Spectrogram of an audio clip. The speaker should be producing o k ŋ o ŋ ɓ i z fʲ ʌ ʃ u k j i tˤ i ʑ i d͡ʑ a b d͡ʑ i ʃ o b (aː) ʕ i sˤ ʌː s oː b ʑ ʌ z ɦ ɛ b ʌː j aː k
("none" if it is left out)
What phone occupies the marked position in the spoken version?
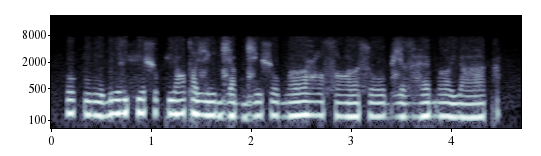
ʌː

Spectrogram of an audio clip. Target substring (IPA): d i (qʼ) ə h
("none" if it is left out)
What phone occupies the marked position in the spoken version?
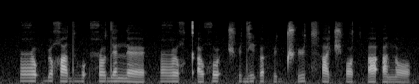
ʔ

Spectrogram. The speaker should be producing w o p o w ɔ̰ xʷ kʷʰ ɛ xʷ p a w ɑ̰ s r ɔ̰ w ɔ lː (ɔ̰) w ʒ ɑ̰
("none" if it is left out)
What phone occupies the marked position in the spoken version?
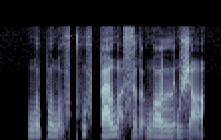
ə̰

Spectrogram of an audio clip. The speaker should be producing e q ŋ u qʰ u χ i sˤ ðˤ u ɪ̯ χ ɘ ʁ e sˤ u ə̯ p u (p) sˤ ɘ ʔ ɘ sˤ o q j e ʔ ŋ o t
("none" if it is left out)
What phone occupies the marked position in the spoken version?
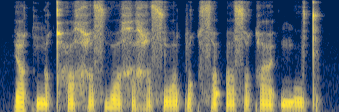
q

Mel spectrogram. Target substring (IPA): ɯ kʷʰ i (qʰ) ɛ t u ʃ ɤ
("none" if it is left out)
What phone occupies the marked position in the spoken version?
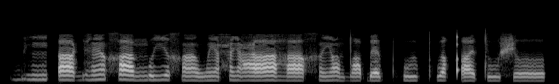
qʼ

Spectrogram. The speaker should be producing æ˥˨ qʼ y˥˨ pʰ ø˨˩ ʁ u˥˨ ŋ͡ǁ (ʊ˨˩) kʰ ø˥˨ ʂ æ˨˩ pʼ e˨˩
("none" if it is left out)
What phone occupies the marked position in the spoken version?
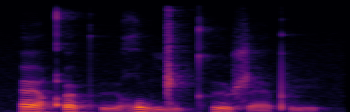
ɯ˨˩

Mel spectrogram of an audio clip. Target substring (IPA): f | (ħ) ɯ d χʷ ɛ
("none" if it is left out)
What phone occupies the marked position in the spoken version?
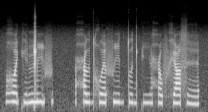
ħ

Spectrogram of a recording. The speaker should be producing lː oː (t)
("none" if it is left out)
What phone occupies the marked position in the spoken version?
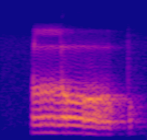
p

